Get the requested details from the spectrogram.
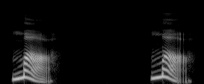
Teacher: you just start high, drop fast, and end low. · You're going to start the sound ma at the absolute top of your vocal range. Then drop it sharply, decisively, just like you're saying nope, and make sure you land at the very bottom of your range. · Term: assertive tone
